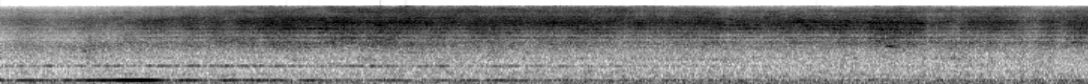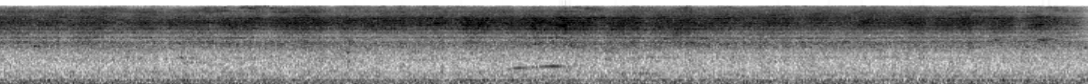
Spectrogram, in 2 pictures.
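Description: A train passing close by: a loud, steady rushing noise with no break, with a low hum that fades out over the first several seconds.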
